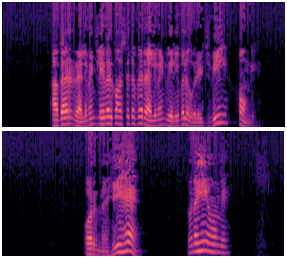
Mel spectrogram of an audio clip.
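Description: A man speaks clearly into a close microphone, lecturing with animation.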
